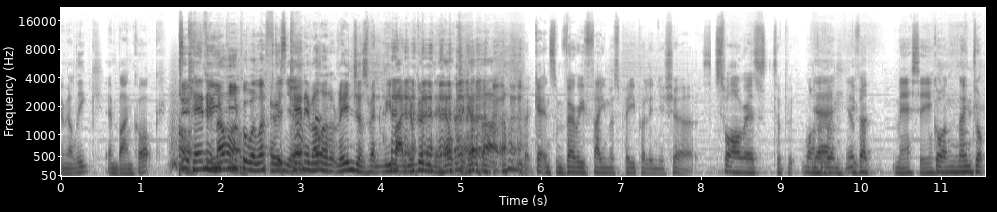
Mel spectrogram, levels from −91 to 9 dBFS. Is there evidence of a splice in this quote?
yes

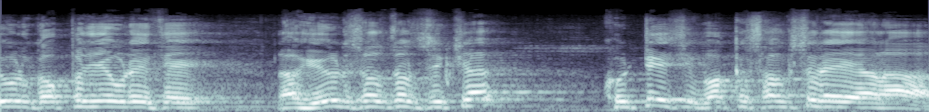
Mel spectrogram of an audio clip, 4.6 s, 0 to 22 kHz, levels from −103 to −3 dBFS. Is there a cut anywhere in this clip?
no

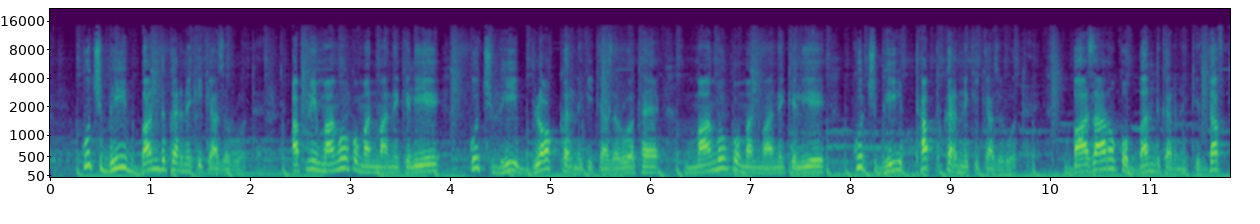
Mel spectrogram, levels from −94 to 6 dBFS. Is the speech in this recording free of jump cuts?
yes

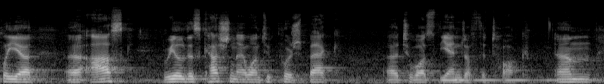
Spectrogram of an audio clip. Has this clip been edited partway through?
no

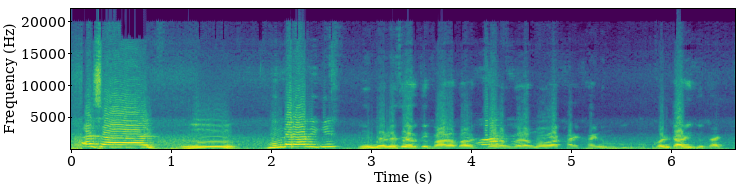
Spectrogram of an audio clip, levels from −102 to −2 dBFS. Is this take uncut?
yes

